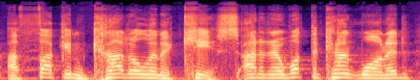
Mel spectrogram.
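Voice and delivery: normal talking voice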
